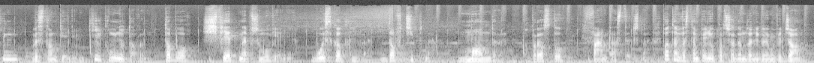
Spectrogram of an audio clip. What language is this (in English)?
Polish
